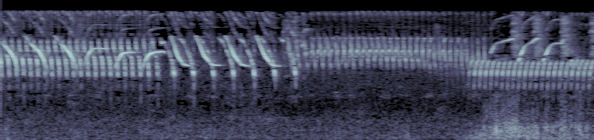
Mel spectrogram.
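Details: Canary song used for training canaries: repeated downward-sweeping whistled notes, then fast buzzy trills around high pitch, ending with a lower rapid rolling trill and more sweeping notes.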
